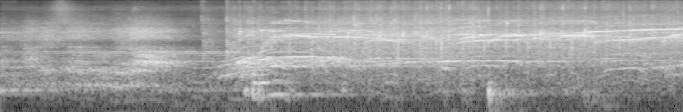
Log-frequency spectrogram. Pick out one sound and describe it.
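A live band plays loudly in a large echoing hall.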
